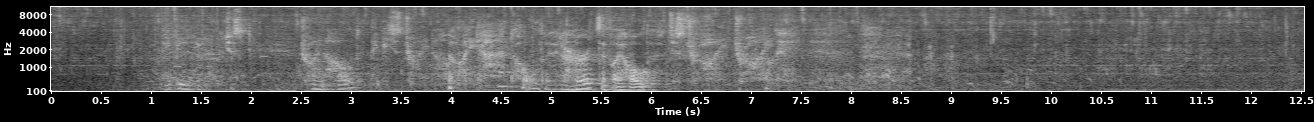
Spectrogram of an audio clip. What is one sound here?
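A young man talks anxiously nearby.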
